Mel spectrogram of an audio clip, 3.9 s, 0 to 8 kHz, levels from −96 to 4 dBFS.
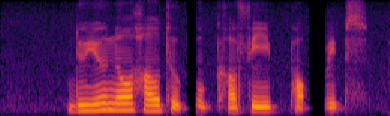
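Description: Burst of packet loss, 1.86 to 1.97 s: a short run of audio packets failed to arrive in time to be played. The receiver covered the gap by repeating and fading the last sound it had for about 94 ms, so the speech briefly turns into a smeared, dimming continuation instead of moving on. When the signal returns, roughly 100 ms of speech has been skipped, leaving a small jump in the flow of the sentence.

Long network dropout, 3.07 to 3.26 s: here the stream goes quiet for longer, most likely because the connection stopped delivering audio for a stretch. The receiver again extends the last sound, stretching and fading it for about 170 ms, and the extension dies away to near silence, with about 130 ms of that stretch heard as silence. Around 180 ms of speech is lost, and the audio picks up again after the missing section. On this G.722 call path, even the speech around both gaps has nothing above 8 kHz.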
